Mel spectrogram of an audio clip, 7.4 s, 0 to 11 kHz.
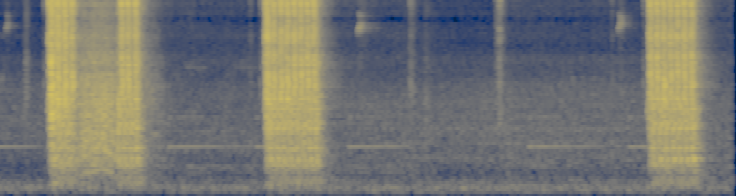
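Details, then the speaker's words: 1992 Ford Bronco, not running, first start attempt: lights come on but three bursts of rapid machine-gun clicking, each under a second, with no cranking; battery too dead to turn the starter. "Good news is things light up. Bad news is this battery's dead too."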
